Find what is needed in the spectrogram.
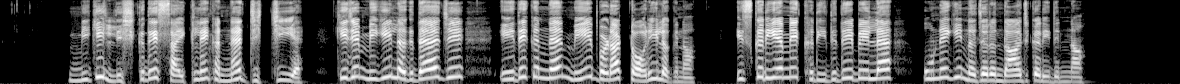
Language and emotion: Dogri, disgusted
